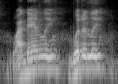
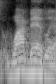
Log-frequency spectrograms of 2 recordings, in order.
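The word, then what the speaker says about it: Wadadli: Wadadley, Woodadley. I want to say Woodadley, but it's Wadadley.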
